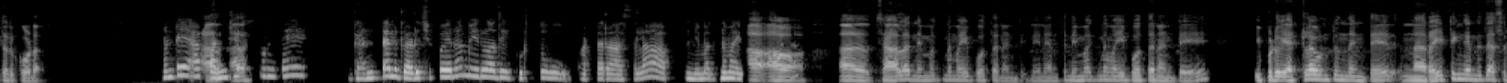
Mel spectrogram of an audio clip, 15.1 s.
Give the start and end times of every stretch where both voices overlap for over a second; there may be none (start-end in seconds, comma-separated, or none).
none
